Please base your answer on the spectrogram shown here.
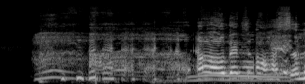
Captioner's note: giggling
